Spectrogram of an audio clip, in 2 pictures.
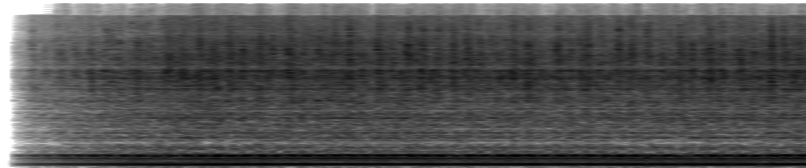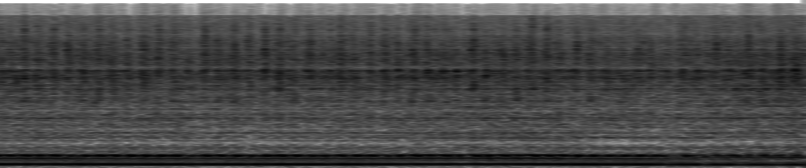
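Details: Car engine idling with a slightly uneven, lumpy beat from a misfire of unknown cause. Disconnecting and reconnecting the MAF sensor makes no difference.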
